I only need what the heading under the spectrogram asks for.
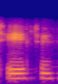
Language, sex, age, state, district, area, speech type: Kashmiri, male, 30-45, Jammu and Kashmir, Srinagar, urban, conversation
